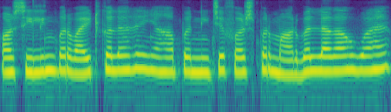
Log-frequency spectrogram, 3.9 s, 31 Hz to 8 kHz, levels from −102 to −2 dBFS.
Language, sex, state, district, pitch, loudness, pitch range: Hindi, female, Jharkhand, Ranchi, 240 Hz, -13 LUFS, 225-250 Hz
